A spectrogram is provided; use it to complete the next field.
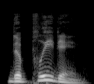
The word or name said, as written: depleting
